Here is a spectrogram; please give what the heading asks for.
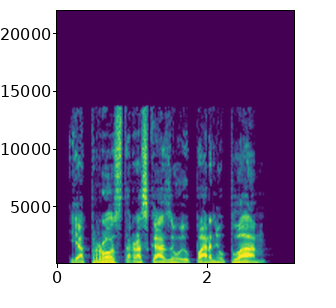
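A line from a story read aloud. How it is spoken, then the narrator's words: Growled. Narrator (Russian): прорычал Грюм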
